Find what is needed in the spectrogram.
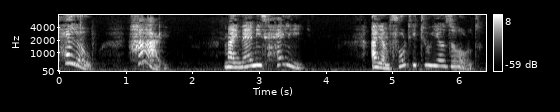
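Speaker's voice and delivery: exaggerated English intonation demo; sing-song English. Shown as a demonstration. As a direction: model English greetings brightly. Teacher models English greetings.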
